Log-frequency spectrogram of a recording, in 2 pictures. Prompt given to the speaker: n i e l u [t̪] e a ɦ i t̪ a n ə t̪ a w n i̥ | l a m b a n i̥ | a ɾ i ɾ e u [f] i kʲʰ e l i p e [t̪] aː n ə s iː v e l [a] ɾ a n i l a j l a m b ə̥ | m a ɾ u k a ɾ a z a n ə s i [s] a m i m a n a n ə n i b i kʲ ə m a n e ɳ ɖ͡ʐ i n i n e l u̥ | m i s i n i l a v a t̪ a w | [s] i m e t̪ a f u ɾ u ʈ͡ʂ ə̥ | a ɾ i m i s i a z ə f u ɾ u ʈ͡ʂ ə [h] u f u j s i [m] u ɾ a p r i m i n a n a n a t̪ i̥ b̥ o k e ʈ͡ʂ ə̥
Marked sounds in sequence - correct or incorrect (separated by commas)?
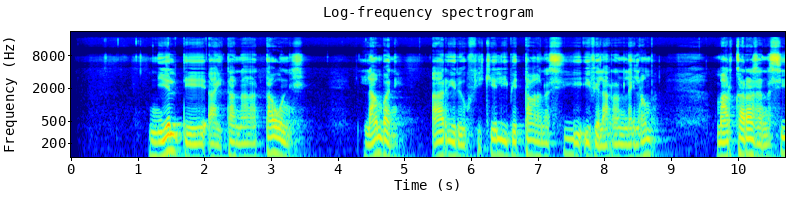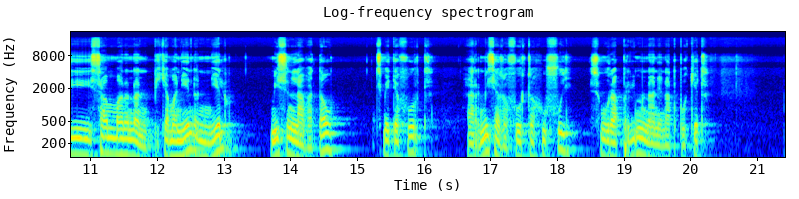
incorrect, incorrect, correct, correct, correct, incorrect, correct, correct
